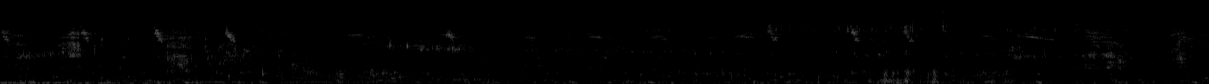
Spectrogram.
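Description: Quiet garden ambience with faint, scattered short bird chirps.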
